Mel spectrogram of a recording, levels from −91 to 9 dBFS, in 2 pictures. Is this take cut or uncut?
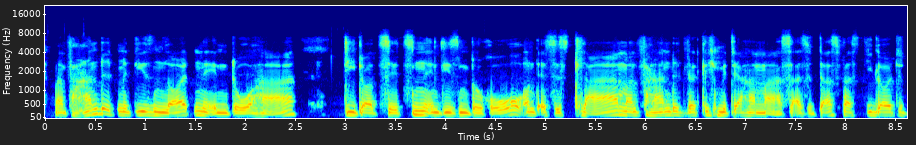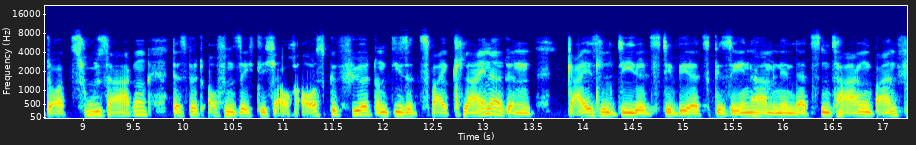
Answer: uncut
